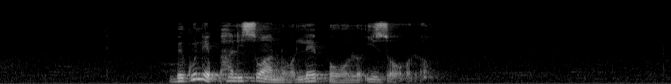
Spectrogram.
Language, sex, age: South Ndebele, male, 20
